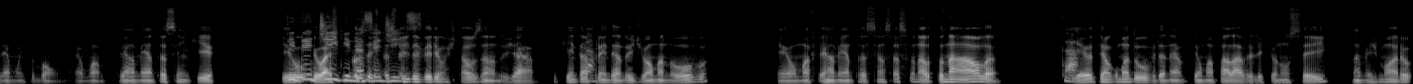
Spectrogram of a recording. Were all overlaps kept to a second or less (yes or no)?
no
